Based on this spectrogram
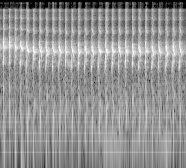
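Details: Ngekek chatter of a lovebird, typewriter-like ngetik delivery meant to provoke fighting lovebirds: a rhythmic, evenly spaced string of shrill buzzy notes, about seven each second, with no pauses.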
